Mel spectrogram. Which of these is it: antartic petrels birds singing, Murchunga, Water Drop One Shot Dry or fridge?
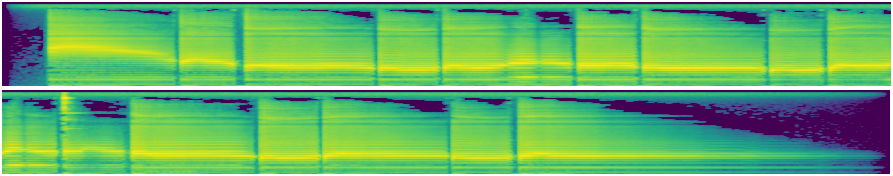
Murchunga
